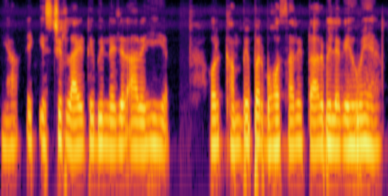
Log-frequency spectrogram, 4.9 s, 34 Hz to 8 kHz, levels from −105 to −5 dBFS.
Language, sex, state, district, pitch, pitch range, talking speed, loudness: Hindi, male, Jharkhand, Ranchi, 145 Hz, 140-145 Hz, 235 wpm, -18 LUFS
